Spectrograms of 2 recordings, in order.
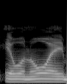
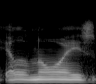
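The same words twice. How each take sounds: First: Illinois ending on oy, no z sound; Illinois with silent s. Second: Illinois ending in a z sound, ill-in-noise. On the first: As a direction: say Illinois as ill-in-oy. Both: Shown as a demonstration. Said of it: "there's no noise in Illinois".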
